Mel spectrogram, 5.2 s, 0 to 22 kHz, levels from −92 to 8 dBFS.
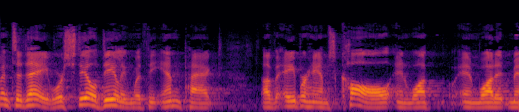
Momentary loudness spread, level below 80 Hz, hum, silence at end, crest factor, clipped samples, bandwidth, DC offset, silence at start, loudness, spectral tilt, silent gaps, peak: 10 LU; -72 dBFS; none; 0 s; 18 dB; under 0.1%; 10.5 kHz; under 0.1%; 0 s; -27 LUFS; -5 dB/octave; none; -8 dBFS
